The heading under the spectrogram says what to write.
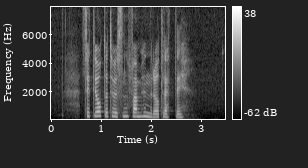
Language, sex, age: Norwegian, female, 29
